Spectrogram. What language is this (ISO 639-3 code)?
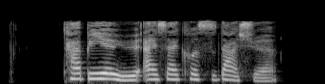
zho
